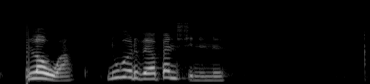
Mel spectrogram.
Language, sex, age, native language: Icelandic, male, 11, Icelandic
